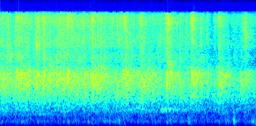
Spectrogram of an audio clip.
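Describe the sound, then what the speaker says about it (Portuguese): Church congregation clapping in praise during an evening service, a dense, steady roar of applause held at an even, fairly distant level for several seconds. "Vamos dar um aplauso ao Senhor pela vida do pastor Rodrigo."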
